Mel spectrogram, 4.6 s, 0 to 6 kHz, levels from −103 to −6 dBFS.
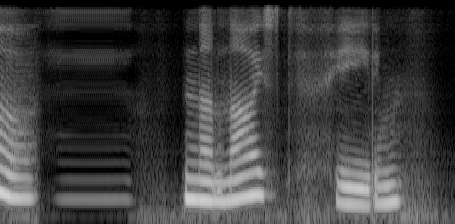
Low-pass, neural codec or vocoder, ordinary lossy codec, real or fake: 5.4 kHz; codec, 16 kHz, about 1 kbps, DyCAST, with the encoder's durations; none; fake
